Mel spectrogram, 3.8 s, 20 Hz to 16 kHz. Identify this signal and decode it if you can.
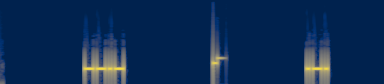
Morse code, heard as a keyed tone, about 40 wpm, 700 Hz. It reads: Q R
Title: Single Letters 40wpm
